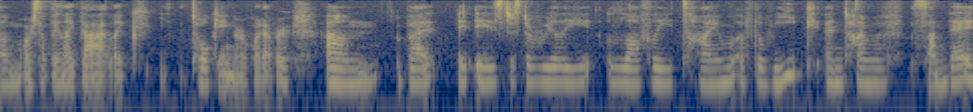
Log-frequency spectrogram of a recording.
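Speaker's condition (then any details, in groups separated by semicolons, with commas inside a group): No condition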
